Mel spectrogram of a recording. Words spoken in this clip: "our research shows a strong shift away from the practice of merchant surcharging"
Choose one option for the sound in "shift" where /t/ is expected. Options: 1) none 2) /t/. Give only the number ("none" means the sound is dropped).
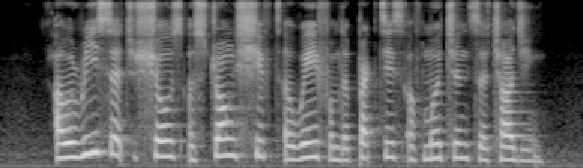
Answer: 2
